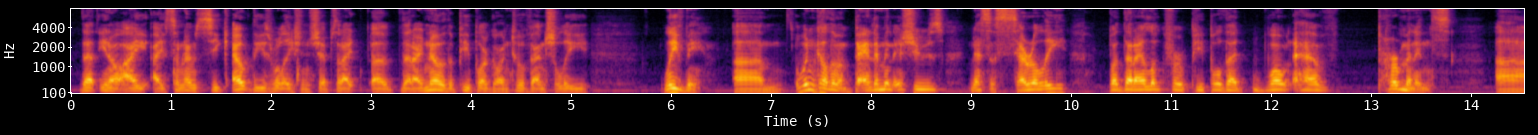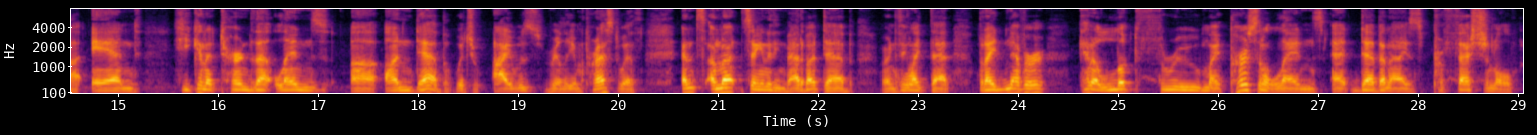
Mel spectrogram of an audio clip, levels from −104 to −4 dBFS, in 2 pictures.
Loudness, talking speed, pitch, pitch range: -24 LUFS, 180 wpm, 95 Hz, 85-105 Hz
